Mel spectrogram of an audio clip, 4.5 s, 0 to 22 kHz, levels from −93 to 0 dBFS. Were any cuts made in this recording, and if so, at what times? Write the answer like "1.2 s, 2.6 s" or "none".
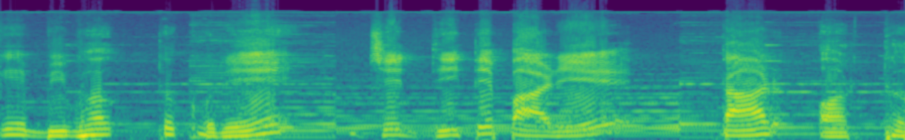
1.7 s, 3.4 s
